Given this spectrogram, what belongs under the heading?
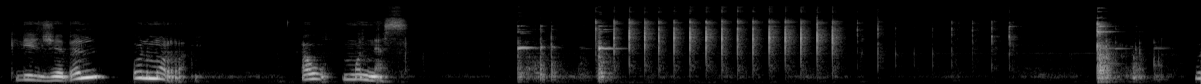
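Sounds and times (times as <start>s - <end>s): spoon clinking glass cup: 5.2s - 6.3s, 11.0s - 11.7s.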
